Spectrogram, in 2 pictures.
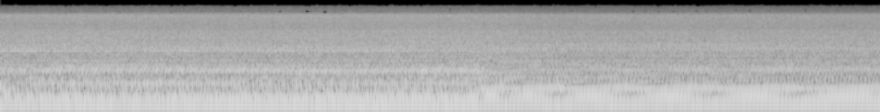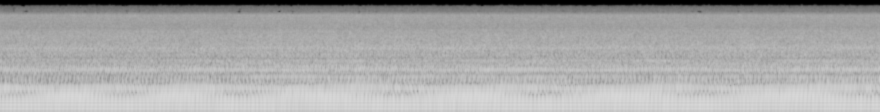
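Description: Wind rushes past an open cockpit.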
